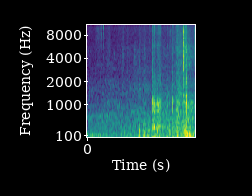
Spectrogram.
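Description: Near silence, then from about a second in, faint small clicks and soft sounds of a person sipping water from a paper cup.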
